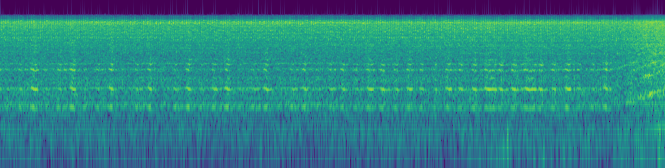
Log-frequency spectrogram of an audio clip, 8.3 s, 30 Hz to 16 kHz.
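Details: 1996 Nissan Stagea 25X, RB25DE engine at idle: a thin whine pulsing about twice a second over the engine; source of the rhythmic whine still being diagnosed.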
